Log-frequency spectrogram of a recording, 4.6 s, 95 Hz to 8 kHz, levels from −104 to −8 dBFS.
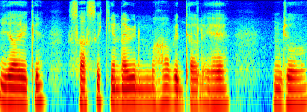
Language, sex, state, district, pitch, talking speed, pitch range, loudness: Hindi, male, Chhattisgarh, Kabirdham, 120 Hz, 90 wpm, 120-125 Hz, -18 LUFS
